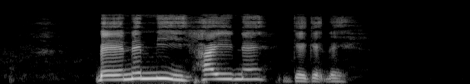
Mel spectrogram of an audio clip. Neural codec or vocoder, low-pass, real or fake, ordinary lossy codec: none; 10.8 kHz; real; Opus, 64 kbps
